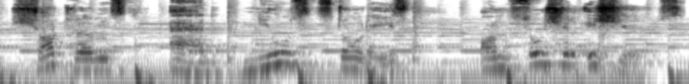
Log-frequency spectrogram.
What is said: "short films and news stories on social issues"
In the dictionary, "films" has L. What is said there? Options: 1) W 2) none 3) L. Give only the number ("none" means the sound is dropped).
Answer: 2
